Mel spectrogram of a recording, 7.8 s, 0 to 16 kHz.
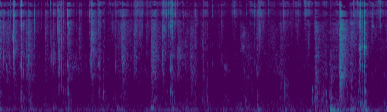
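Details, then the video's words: Thirteen-year-old pet German Shorthaired Pointer Ava crunching through a dehydrated turkey wing indoors at breakfast, her first time: steady gnawing and crackling bone bites, with a heavier thump and burst of crunching toward the end. "13 Year Old German Shorthair Pointer Eats Whole Dehydrated Turkey Wing For The First Time"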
